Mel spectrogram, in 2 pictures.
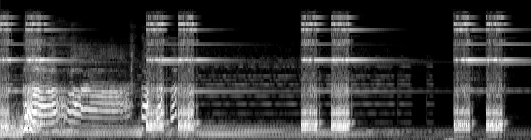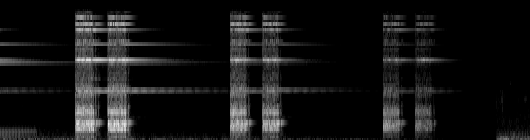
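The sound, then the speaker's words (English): A telephone bell rings immediately after the phone has been hung up, in repeated double bursts, a pair of shrill rings roughly every three seconds, after a brief warbling tone at the start. The ringing gradually grows fainter, with no voices. “I hang up the phone. It immediately begins to ring.”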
